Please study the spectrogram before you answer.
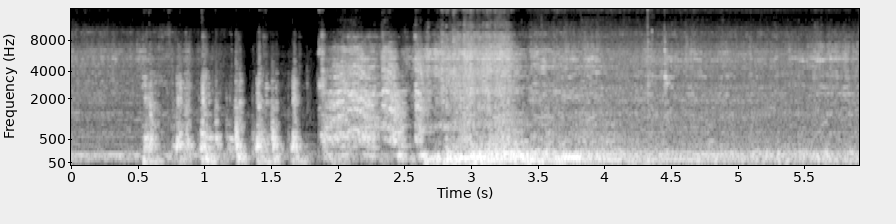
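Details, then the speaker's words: Small six-cylinder, winter cold start: quick cranking, catches on ether and flares, then sags to an uneven idle; fuel starvation, no fuel in the fuel filter, runs only a minute then quits. "It's running. It's just not getting any fuel. It's getting enough fuel to run now."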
